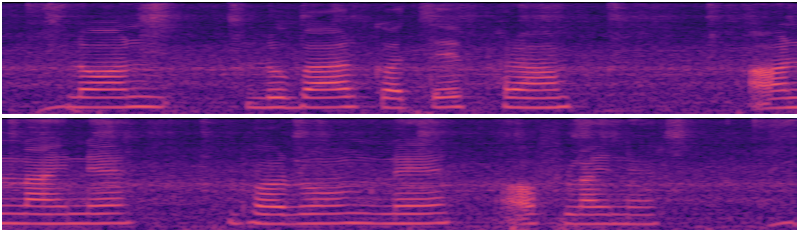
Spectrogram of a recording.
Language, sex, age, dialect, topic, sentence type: Magahi, male, 18-24, Northeastern/Surjapuri, banking, question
